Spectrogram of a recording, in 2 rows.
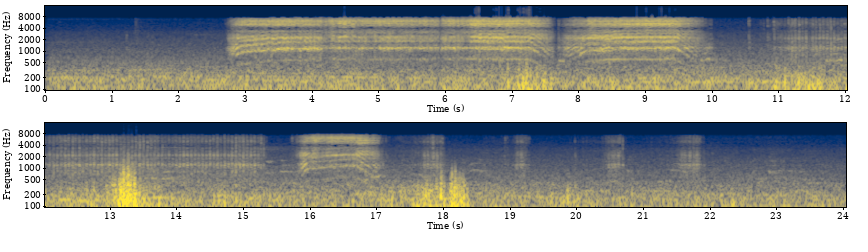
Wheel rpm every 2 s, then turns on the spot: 0, 70, 160, 110, 110, 10, 30, 30, 60, 0, 10, 0.
10-16 20-22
